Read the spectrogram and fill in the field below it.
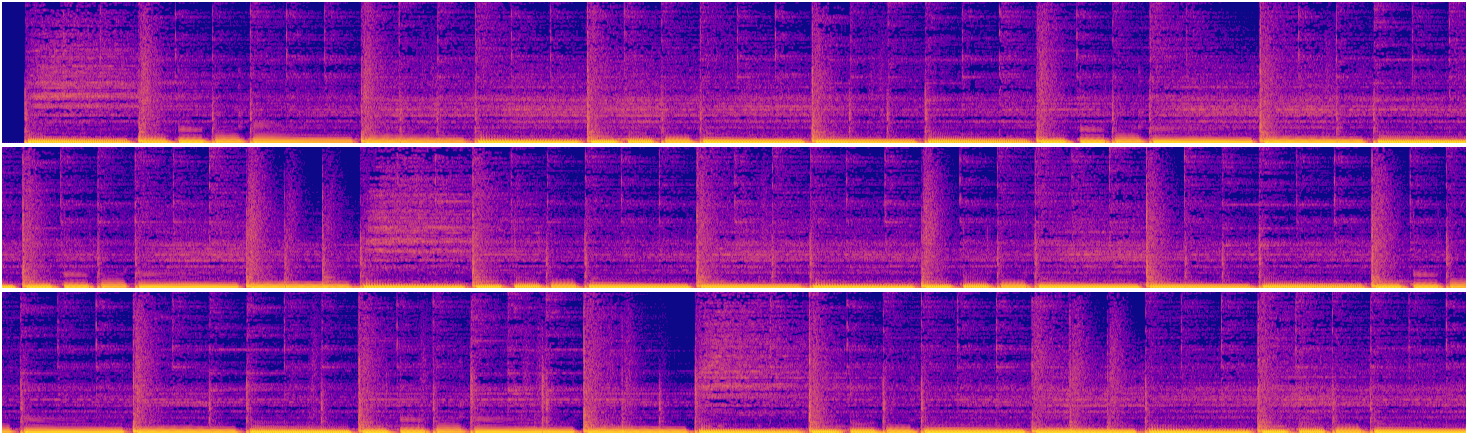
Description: blues bassline slow D

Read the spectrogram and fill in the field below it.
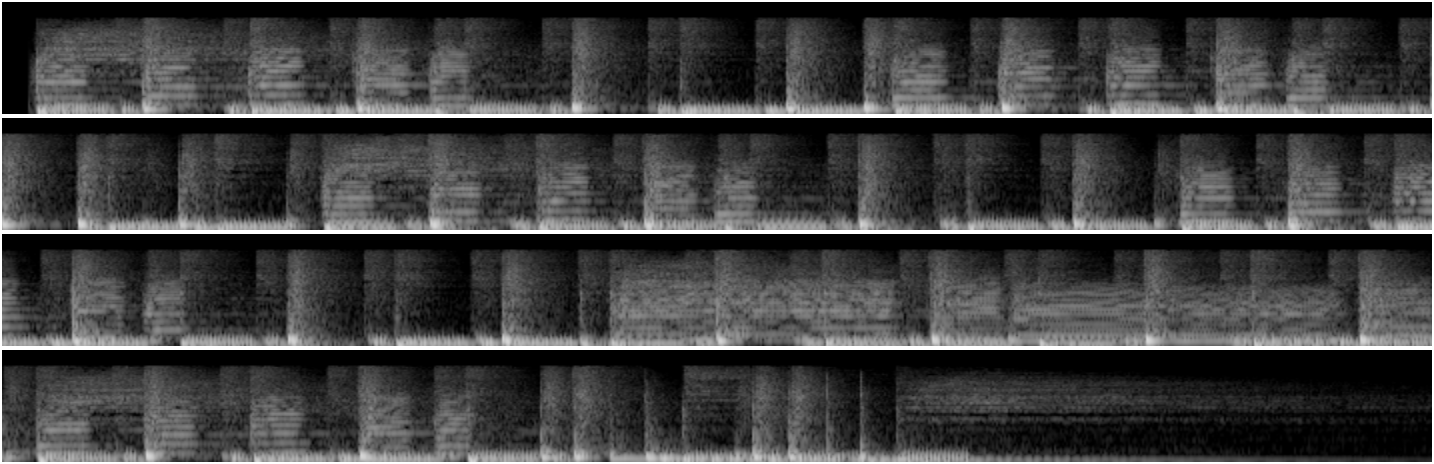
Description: blues horns shuffle D

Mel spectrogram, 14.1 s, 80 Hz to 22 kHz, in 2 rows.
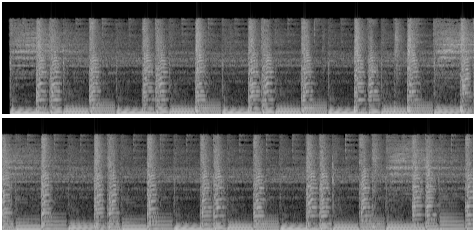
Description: blues horns 8beat Bb

